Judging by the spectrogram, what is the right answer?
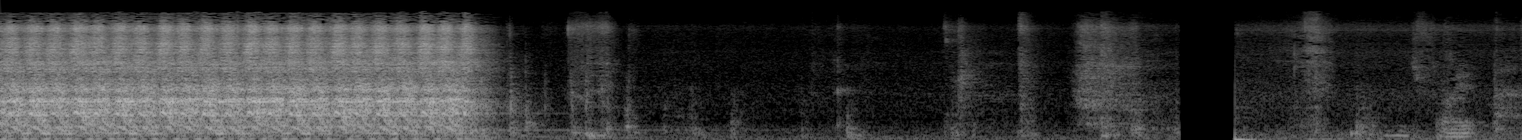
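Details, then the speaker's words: Vauxhall Chevette (HSR replica), unstarted for years, spark unchecked; very sluggish starter, engine earthed directly as body earth suspected bad; cranks steadily about three turns a second for three seconds without firing; cranks but won't start. "I'm just gonna give it a try very sluggish starter a little mess around with batteries battery connections and stuff"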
